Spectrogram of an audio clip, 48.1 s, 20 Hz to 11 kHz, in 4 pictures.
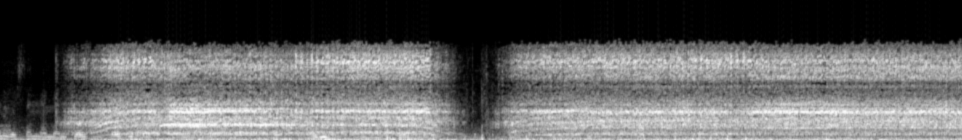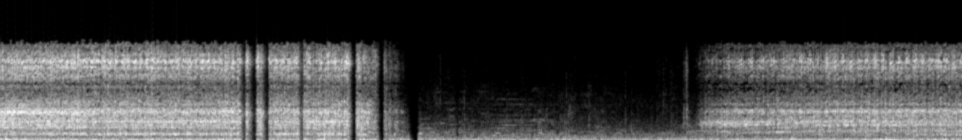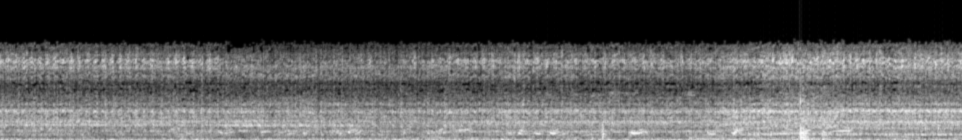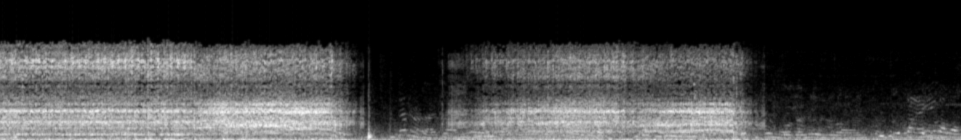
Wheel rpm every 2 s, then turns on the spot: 40, 160, 140, 70, 140, 140, 140, 130, 90, 0, 30, 100, 100, 100, 100, 100, 110, 130, 130, 110, 30, 80, 60, 0.
none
